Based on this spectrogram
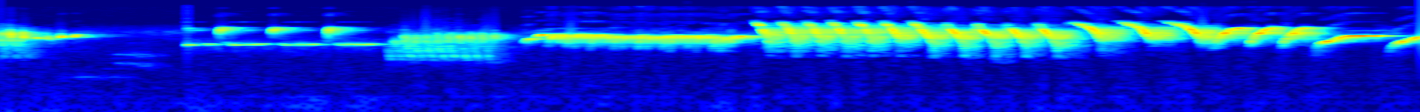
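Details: Canary tutor song with roll speed: a whistle, three repeated high notes over a steady tone, a harsh buzzy tour, a flat trill, then a long fast series of bright sweeping notes.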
